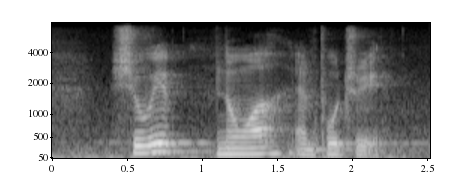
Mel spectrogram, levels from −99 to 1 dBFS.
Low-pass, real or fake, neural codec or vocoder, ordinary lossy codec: 7.2 kHz; real; none; none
